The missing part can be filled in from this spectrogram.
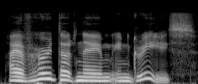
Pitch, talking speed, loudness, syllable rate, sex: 180 Hz, 210 wpm, -16 LUFS, 4.3 syllables/s, male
